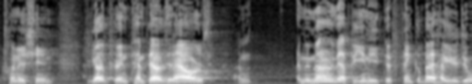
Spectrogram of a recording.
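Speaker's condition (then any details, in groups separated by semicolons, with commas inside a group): Cerebral palsy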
